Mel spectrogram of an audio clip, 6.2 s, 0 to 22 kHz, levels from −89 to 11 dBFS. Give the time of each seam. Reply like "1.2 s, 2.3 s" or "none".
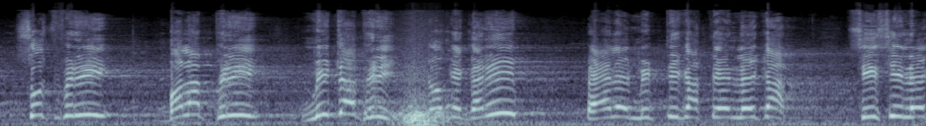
2.7 s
